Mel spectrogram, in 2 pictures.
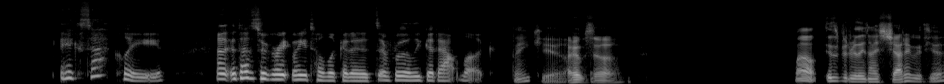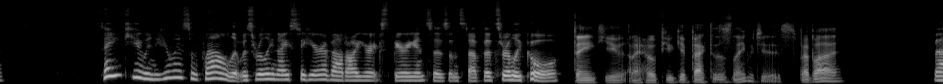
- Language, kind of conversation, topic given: English, unstructured, When should I push through discomfort versus resting for my health?
- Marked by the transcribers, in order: tapping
